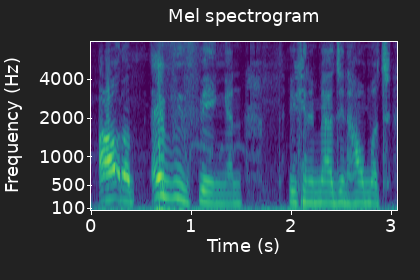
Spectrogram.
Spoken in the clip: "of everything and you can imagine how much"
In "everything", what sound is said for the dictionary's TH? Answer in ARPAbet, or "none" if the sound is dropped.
TH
